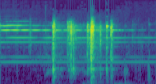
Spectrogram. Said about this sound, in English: That's your phone. It's probably your son.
